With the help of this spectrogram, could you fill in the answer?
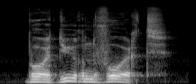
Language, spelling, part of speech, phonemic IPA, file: Dutch, borduren voort, verb, /bɔrˈdyrə(n) ˈvort/, Nl-borduren voort.ogg
- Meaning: inflection of voortborduren: 1. plural present indicative 2. plural present subjunctive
